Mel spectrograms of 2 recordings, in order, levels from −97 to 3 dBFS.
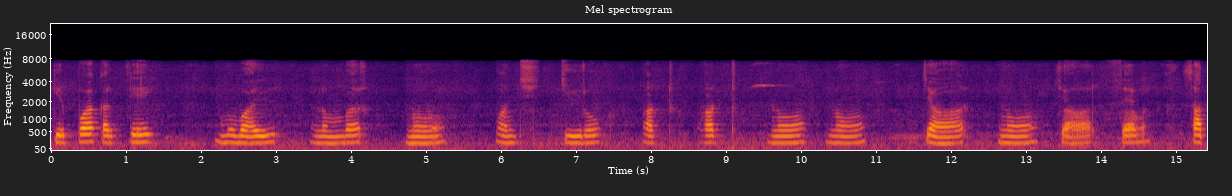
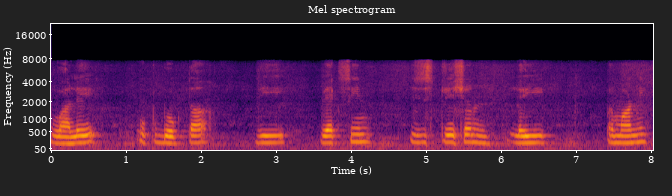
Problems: constant background noise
